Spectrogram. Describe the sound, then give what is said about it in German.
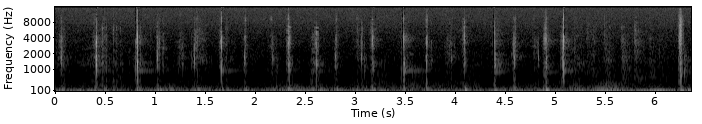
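Clicking of keys being pressed on braille keyboards, the Hable One and then the Mikey, at least two keys at a time, a quick irregular run of sharp taps over about six seconds, with no one talking. “Da drücke ich jetzt auch immer mindestens zwei Tasten. Und noch einmal zum Schluss das Mikey.”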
